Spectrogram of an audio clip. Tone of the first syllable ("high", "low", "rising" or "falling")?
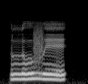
rising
